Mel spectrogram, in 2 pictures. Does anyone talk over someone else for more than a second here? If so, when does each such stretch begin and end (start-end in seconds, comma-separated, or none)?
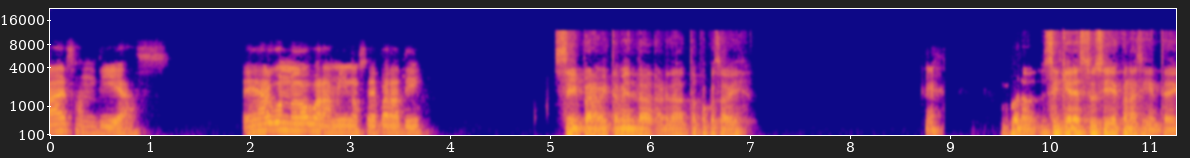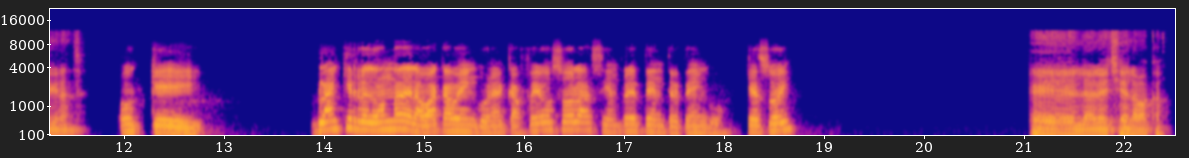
none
